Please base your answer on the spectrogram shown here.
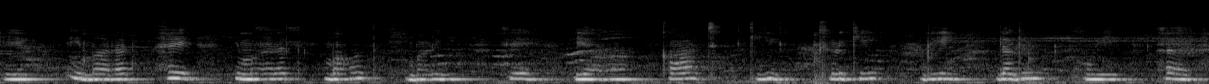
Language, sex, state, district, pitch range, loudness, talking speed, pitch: Hindi, female, Uttar Pradesh, Budaun, 235-255 Hz, -24 LUFS, 75 wpm, 240 Hz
